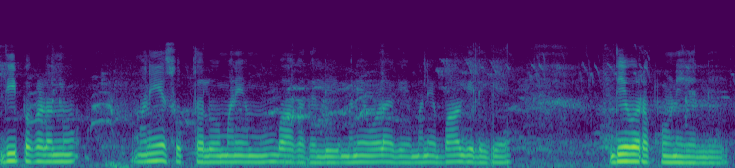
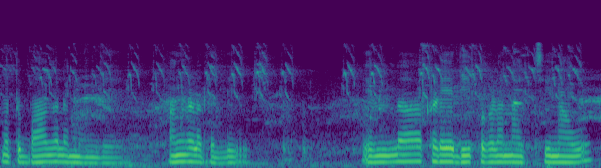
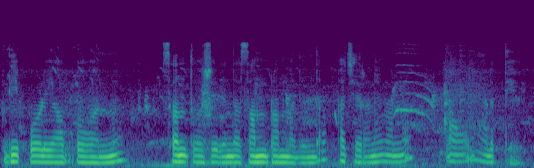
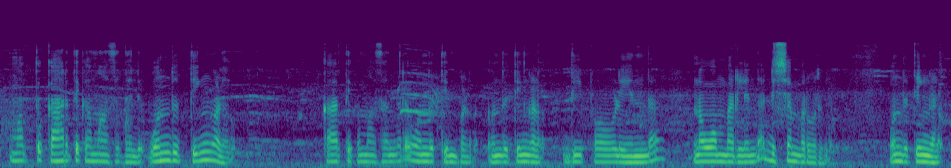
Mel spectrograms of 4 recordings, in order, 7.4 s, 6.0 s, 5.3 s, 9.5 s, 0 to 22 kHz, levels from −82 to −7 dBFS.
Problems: background sounds at intervals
